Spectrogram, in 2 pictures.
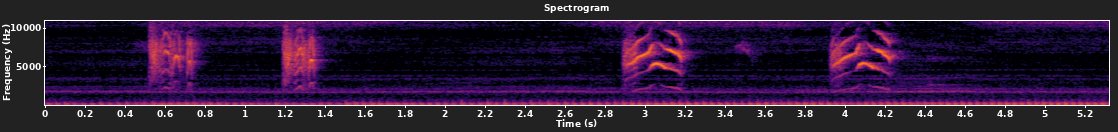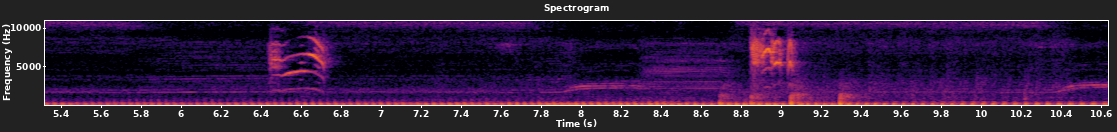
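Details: Common iora lure song mixed with nature sounds, meant to prompt ioras to sing: sharp high chevron-shaped notes in pairs and bursts, then a cluster of rapid notes and two lower rising whistles, over a steady hum and low background rumble.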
